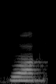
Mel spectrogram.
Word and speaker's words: walk: WALK वॉक। इसमें L जो है वो साइलेंट है, लिखा नहीं जाता।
